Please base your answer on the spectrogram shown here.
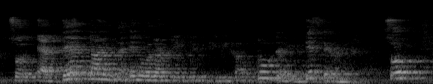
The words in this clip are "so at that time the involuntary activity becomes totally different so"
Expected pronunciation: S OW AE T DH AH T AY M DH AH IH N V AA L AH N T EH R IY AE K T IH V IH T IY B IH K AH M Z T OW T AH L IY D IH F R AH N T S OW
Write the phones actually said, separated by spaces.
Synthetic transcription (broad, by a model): S OW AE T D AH T AY M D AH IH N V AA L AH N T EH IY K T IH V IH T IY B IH K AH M T OW T AH L IY D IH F R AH N T S OW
